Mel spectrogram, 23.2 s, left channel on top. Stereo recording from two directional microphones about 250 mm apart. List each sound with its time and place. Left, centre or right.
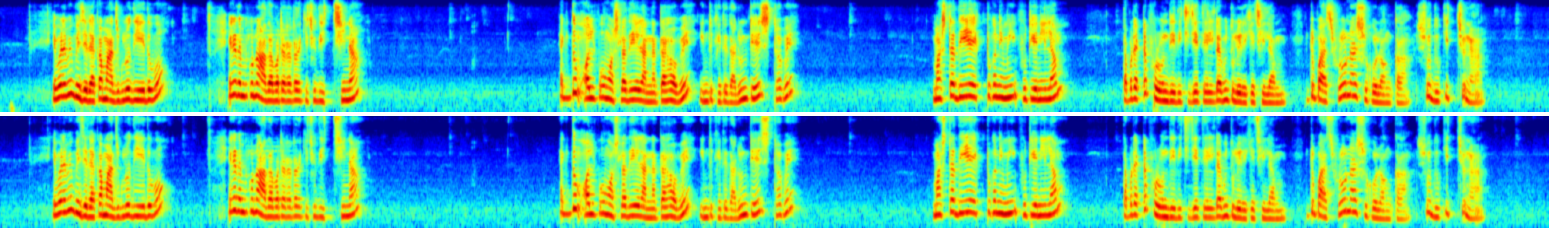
0.4 s a woman's voice: centre
8.4 s a woman's voice: centre
13.9 s a woman's voice: centre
